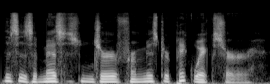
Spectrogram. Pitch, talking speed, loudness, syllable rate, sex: 120 Hz, 175 wpm, -15 LUFS, 4.3 syllables/s, male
